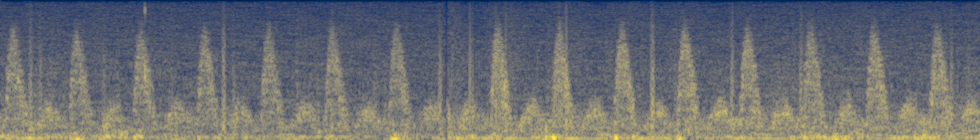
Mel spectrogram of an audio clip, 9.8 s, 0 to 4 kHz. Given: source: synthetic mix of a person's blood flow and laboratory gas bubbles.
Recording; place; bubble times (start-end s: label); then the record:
Doppler ultrasound of blood flow; subclavian vein
1.41-1.53 s: bubbles
5.33-5.51 s: bubbles
From the record:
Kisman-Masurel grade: 111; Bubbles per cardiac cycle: 1 to 2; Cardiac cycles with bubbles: 1 to 10%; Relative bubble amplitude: barely perceptible (0.100 to 0.250); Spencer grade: 1 (occasional bubble signal discernible with the cardiac motion signal, with majority of cardiac periods free of bubbles); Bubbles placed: anywhere in the cardiac cycle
